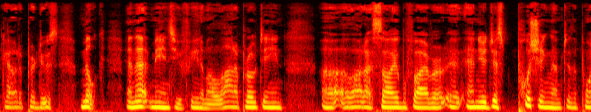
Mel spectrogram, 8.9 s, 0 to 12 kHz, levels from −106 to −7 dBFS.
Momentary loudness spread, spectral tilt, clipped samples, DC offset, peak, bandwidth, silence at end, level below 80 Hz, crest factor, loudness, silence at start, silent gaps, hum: 9 LU; -6 dB/octave; under 0.1%; under 0.1%; -20 dBFS; 11.5 kHz; 0 s; -60 dBFS; 18 dB; -37 LUFS; 0.05 s; none; none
